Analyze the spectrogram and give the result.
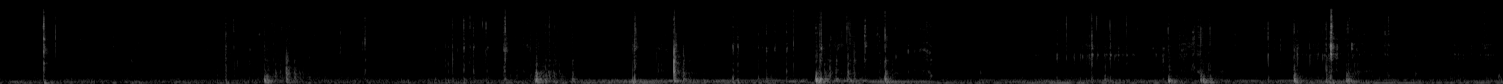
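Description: A solid olive green bar of soap is held in the hand while chunks are cut and scraped off with a metal blade, the shavings piling below. Short, crisp snaps and scratchy scraping sounds come at an irregular pace over a soft, low background rumble.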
